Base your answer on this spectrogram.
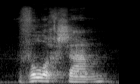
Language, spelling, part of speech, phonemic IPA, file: Dutch, volgzaam, adjective, /ˈvɔlᵊxˌsam/, Nl-volgzaam.ogg
- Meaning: obedient, docile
